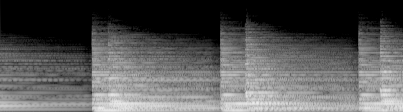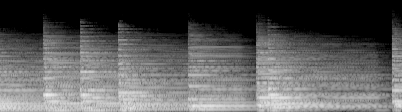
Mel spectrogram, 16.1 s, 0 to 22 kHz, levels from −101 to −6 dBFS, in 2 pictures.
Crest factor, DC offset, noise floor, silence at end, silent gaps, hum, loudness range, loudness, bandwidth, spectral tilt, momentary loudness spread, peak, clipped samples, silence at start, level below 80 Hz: 16 dB; under 0.1%; -41 dBFS; 0 s; none; none; 3 LU; -21 LUFS; 7.8 kHz; -8.5 dB/octave; 17 LU; -4 dBFS; under 0.1%; 0 s; -36 dBFS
